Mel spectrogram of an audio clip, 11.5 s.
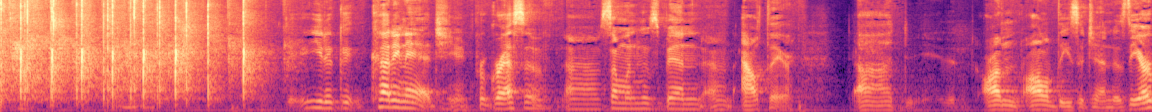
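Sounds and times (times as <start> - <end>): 
round of applause: 0.0 - 2.8
speech: 3.0 - 9.2, 9.8 - 11.5.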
